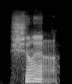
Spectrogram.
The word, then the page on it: shier: British English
